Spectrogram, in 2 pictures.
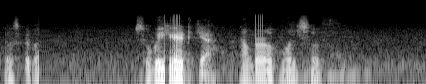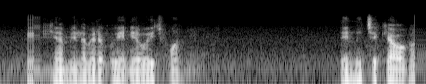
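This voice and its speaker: Young male tutor, online lesson, slow gravelly delivery, lo-fi call audio. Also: mid-range voice, fairly even intonation. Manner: slow, repetitive explaining, mixing Hindi and English, asking students questions. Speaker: chemistry teacher. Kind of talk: online class lecture. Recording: dull lo-fi audio with faint noise.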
